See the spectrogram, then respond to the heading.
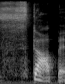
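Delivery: play-acted sharp, irritated, fed-up scolding tone. Retelling how she was told to stop crying: mock-irritated scolding. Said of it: "she said it like that, like, like a parent scolding their kid who's irritated".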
